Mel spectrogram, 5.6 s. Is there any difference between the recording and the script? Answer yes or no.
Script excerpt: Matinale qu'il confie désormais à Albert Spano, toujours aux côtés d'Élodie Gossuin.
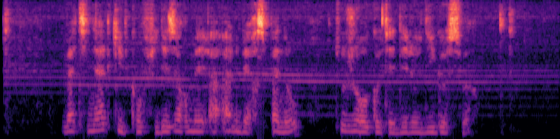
no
